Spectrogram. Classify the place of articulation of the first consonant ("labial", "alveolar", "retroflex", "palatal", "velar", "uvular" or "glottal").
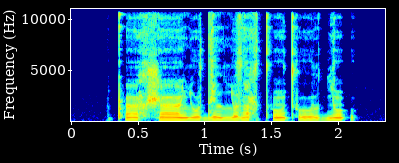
labial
